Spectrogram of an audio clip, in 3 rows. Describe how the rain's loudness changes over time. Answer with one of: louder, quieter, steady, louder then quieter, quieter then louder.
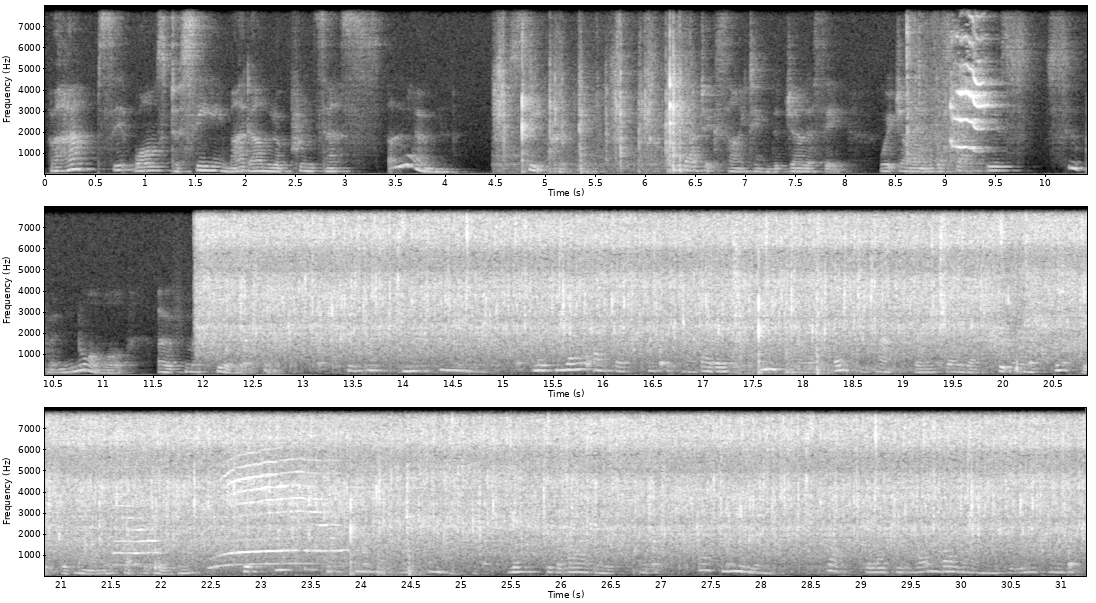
steady.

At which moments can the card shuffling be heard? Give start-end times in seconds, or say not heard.
4.5-6.5, 17.2-18.6, 23.6-24.6.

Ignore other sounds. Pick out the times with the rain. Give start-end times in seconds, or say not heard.
11.9-31.2.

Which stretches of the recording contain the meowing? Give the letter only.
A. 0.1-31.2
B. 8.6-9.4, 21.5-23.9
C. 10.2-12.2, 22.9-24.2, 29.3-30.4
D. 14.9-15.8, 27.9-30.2
B.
